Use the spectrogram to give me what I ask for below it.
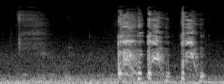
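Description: Someone clears a spit bubble from their throat with three quick, harsh, raspy bursts in close succession after a faint earlier rasp.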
